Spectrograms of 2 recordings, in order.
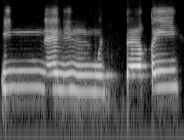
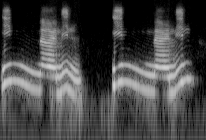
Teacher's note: Nun yang bertanda sabdu yang ni kena dengung. Dengung tapi jangan, okay, dengung dekat sini kadar dengung dia sahaja yang panjang.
